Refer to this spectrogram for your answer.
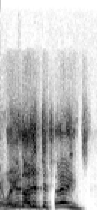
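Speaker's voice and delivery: very high, loud, rushed belting delivery. Quoting a line as Russell Crowe would say it, doing a Russell Crowe impression. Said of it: "as Russell Crowe would say".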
